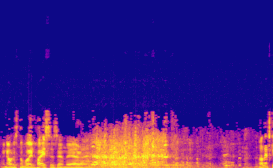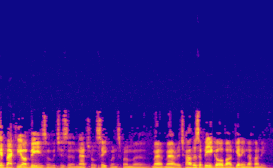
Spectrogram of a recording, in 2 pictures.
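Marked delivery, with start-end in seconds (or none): 1.9-5.1 audience laughter. Real, not acted. Audience laughs at hearse pun.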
